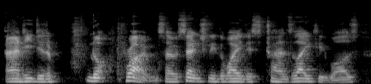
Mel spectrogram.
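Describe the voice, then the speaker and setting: A man speaking as game master, casually recapping a tabletop role-playing session in an animated, explanatory way. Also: mid-range voice, moderate pace, a little hiss or hum.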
